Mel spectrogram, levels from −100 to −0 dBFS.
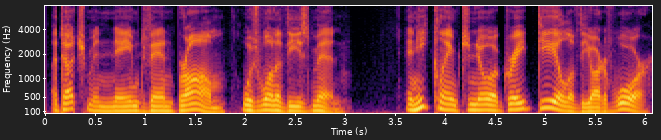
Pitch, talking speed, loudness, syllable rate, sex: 130 Hz, 245 wpm, -15 LUFS, 5.5 syllables/s, male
